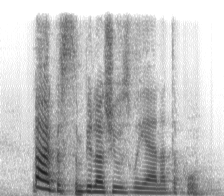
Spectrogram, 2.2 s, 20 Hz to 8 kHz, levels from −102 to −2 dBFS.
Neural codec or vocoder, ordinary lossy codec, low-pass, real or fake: codec, 16 kHz, 0.5 kbps, X-Codec, HuBERT features, trained on LibriSpeech; none; 7.2 kHz; fake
